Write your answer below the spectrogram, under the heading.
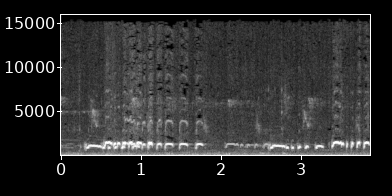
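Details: Actively singing local zebra dove delivering rapid runs of clipped, slightly rising cooing notes in three bursts, over a faint background hiss.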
